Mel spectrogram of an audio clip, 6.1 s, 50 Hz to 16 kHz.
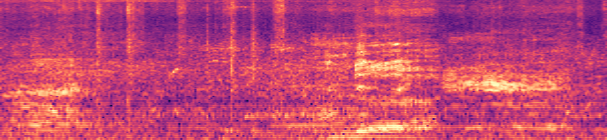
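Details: Sahiwal bull calves at Ambari livestock market, Comilla, Bangladesh, on 1 September 2025. A deep, short moo stands out near the middle amid loud crowd chatter, buyers and sellers haggling, and general market bustle.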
